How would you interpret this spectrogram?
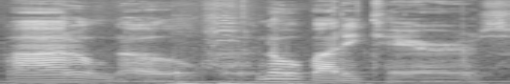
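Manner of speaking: slow, low and mopey; gloomy. Acted. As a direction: sulk it out slowly. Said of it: "gone from happy to this".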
